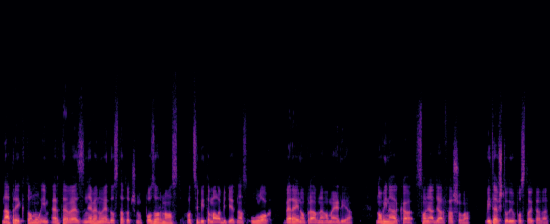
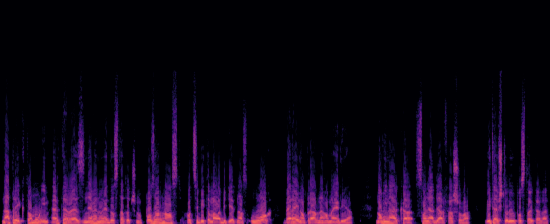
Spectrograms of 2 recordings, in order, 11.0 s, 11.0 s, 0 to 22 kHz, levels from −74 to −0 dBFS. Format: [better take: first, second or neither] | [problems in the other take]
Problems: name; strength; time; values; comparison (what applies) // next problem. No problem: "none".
first | distortion; heavy; 8 dB below the speech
